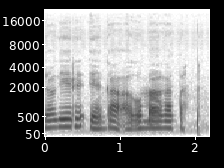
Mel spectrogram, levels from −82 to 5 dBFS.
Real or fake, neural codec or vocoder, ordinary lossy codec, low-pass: fake; vocoder, 44.1 kHz, 128 mel bands every 256 samples, BigVGAN v2; none; none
